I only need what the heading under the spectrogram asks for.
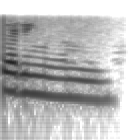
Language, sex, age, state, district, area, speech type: Tamil, female, 18-30, Tamil Nadu, Tiruvarur, urban, conversation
